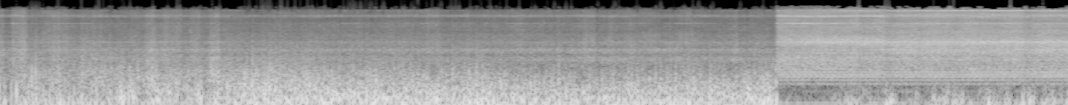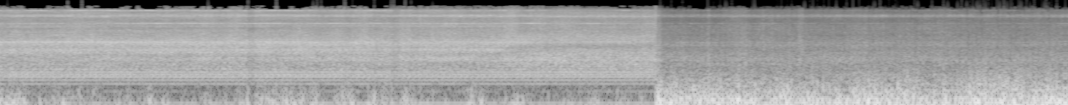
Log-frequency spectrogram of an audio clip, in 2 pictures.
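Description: Boat engine running steadily under way, buried in a heavy low rush of wind and water. From about ten seconds in, the rush drops away and a steady engine drone stands out clearly. Just after twenty seconds the heavy rush returns.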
